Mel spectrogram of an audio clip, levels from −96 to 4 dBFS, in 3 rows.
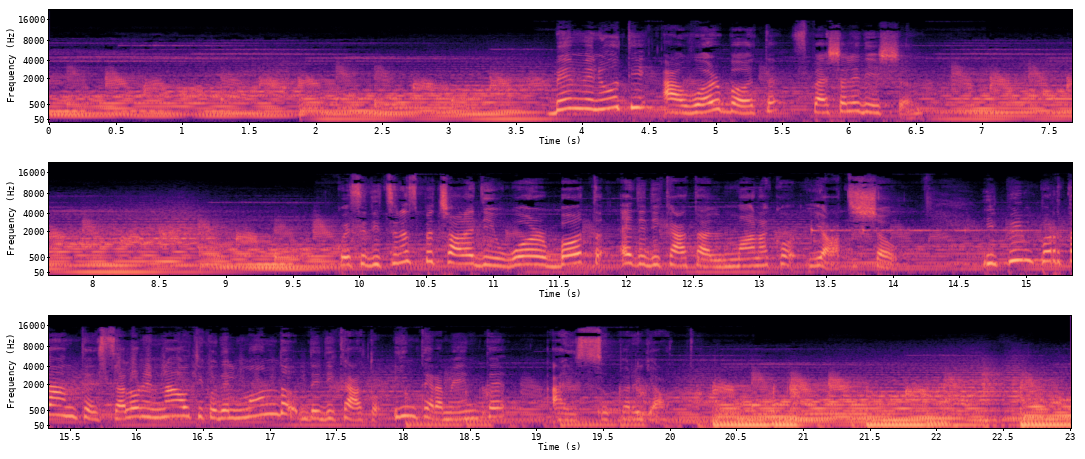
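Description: At 13.53 to 13.60 s there is AAC frame loss with concealment: about 43 ms of audio, which fits a single lost frame, is rebuilt by the decoder from the last good spectrum, giving a short smeared, noisy or phasey patch. A longer dropout follows at 22.36 to 22.56 s, where 128 ms of audio, consistent with three consecutive lost frames, is synthesised the same way, so the concealed stretch is longer.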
